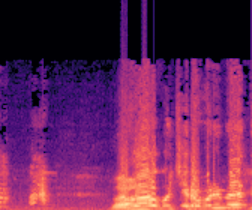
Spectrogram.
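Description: Loud laughter in a high, wavering voice, starting about a second in after a brief lull.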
